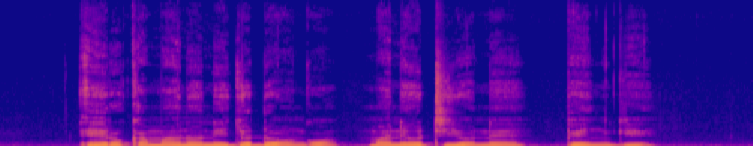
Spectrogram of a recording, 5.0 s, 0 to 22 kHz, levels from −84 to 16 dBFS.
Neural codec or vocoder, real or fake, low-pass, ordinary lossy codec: none; real; none; none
